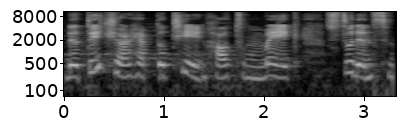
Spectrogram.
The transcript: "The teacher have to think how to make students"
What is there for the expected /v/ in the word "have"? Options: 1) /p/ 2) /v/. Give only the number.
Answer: 1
